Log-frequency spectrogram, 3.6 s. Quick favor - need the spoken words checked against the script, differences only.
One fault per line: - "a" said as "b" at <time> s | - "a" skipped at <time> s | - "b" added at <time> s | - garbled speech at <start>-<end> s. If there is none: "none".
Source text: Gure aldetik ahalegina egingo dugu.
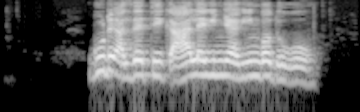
none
